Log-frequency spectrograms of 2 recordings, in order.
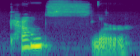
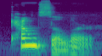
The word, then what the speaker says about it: counselor: say this two ways you can say with two syllables counselor counselor or three syllables counselor counselor because this e is not stressed it's possible to just skip it the t is really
